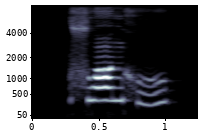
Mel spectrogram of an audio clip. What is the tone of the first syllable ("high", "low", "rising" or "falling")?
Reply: high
